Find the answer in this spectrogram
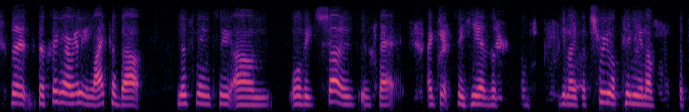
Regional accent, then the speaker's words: Auckland, New Zealand; Yeah, born and raised in New Zealand. I'm third or fourth generation Polynesian. One of my parents was born in the islands, the other one's born here. And I pretty much lived all my life in Auckland City.

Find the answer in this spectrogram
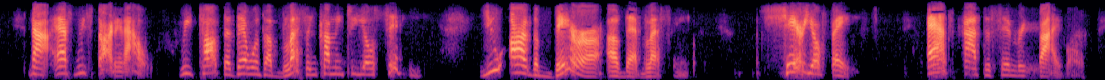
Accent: Midwest, United States; Well, when I was growing up in the Midwest, they used to have tornado drill all the time

